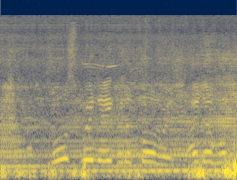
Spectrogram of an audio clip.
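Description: Distant drone of a large RC model airplane's engine, a steady even tone as it flies a circuit, with faint voices in the background.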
